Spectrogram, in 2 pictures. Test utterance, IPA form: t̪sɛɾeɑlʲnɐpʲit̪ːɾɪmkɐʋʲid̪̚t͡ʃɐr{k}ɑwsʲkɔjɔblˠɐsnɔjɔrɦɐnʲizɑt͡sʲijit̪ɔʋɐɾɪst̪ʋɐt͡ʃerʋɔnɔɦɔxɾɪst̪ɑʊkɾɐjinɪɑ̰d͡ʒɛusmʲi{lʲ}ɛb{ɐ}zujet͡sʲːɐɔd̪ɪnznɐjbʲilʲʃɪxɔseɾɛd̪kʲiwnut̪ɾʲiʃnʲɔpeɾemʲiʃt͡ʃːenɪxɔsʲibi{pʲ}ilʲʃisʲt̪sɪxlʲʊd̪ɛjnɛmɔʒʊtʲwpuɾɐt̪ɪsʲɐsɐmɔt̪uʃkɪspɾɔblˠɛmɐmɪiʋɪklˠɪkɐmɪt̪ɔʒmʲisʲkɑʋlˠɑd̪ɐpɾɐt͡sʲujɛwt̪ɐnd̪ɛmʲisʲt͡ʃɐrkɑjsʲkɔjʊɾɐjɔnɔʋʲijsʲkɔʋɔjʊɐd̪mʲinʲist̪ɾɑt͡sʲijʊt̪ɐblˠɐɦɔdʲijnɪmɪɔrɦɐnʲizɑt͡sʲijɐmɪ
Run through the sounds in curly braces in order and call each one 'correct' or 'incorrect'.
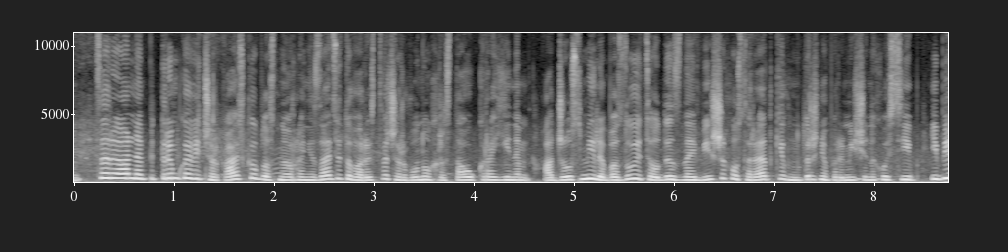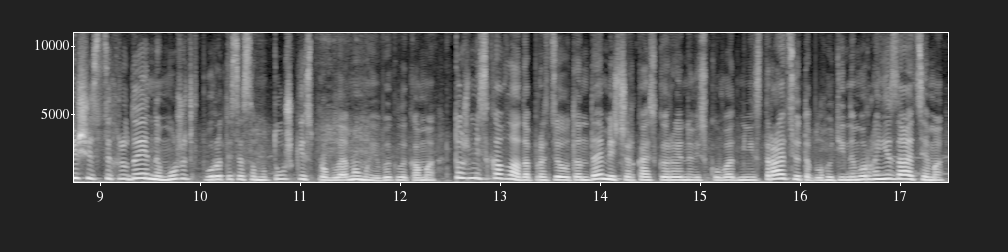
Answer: correct, correct, correct, incorrect

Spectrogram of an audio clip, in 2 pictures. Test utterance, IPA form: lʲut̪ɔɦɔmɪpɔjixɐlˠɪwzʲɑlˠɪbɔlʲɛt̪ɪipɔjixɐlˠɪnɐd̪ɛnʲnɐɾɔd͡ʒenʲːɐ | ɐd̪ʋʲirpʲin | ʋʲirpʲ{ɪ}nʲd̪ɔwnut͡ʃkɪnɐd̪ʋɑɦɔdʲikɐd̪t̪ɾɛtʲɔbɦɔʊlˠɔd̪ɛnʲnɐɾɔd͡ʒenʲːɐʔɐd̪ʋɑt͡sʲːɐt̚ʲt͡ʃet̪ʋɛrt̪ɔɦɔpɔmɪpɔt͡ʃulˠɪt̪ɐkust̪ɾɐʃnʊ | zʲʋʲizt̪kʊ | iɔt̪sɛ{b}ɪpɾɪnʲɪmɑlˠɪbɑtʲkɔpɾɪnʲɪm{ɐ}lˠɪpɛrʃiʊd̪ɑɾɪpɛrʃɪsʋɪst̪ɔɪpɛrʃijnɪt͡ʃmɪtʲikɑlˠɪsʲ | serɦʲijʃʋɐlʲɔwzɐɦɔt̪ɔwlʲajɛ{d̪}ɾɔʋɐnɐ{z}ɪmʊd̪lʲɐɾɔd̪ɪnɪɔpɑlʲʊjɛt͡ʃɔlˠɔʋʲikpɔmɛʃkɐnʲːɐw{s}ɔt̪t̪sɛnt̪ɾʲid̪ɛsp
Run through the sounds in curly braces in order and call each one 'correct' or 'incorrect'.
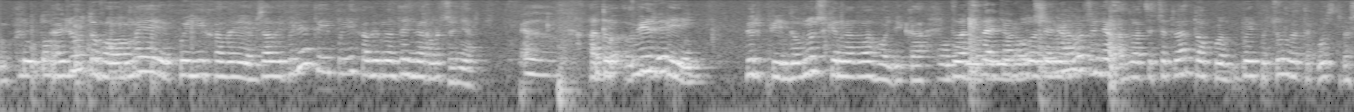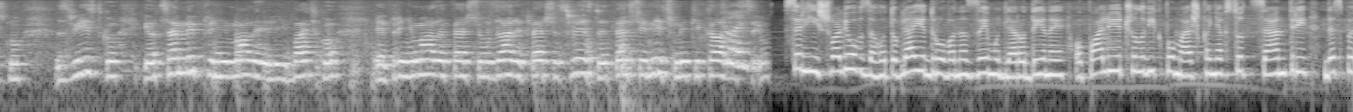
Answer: incorrect, incorrect, incorrect, correct, correct, correct

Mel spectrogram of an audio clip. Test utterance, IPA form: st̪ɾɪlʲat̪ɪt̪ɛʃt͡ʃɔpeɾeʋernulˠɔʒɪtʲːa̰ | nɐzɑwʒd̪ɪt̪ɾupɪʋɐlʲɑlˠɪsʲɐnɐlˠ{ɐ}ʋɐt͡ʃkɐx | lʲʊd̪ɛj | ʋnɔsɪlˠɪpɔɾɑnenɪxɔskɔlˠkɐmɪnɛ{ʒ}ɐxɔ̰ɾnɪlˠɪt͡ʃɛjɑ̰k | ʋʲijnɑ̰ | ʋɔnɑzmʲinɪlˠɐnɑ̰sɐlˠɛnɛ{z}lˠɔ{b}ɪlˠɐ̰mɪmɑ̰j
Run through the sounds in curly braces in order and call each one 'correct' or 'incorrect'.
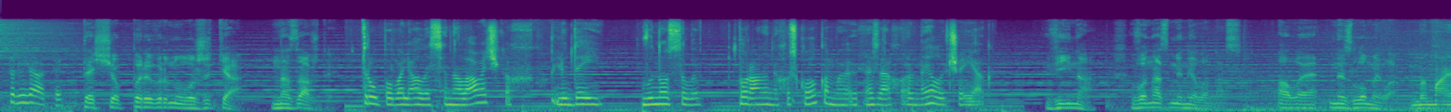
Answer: incorrect, incorrect, correct, incorrect

